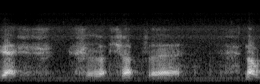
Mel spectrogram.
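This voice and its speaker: Noticeable background noise runs throughout. A man speaks at a moderate pace. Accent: Liverpool. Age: 80s+. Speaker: war veteran, former prisoner of war. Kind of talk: interview answer.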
